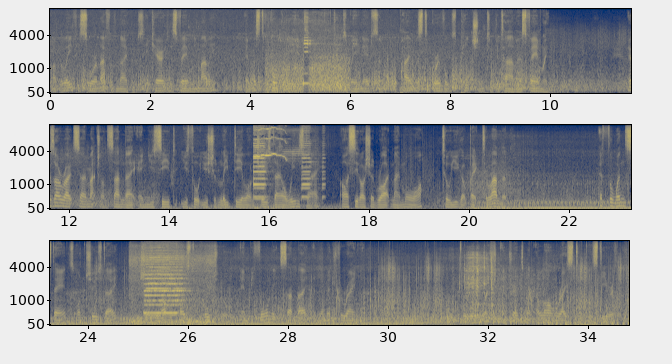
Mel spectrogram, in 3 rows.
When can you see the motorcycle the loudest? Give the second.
32 s.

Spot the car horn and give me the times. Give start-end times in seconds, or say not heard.
4.3-6.2, 15.7-17.1, 24.8-26.6.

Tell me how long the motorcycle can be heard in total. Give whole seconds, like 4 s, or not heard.
15 s.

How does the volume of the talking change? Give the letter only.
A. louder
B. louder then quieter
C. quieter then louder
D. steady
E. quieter
D.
